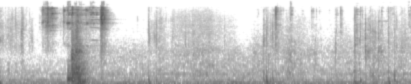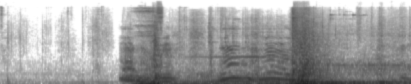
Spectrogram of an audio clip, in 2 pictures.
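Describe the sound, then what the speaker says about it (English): Keys jangling as they are picked up in the Mafia III video game, a brief metallic clink early on, followed by louder game sounds and a voice. "Lincoln, pick up the keys"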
